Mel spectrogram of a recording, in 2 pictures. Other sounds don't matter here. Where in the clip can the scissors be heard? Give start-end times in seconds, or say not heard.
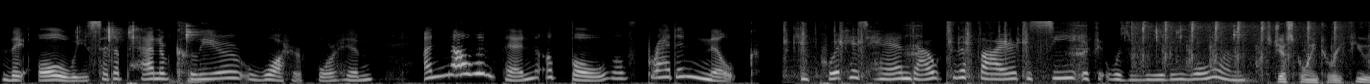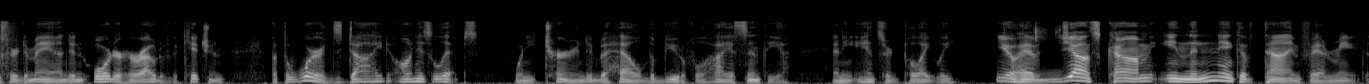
0.8-2.1, 11.4-12.7, 23.9-24.4.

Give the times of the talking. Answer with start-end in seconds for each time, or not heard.
0.0-27.3.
